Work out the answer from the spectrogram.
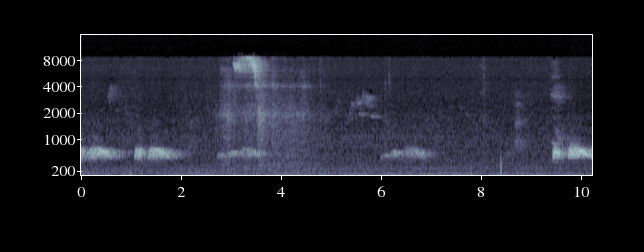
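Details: Spotted dove (cu gáy) cooing in thúc bổi style, low hoots at the start and end with softer coos between, over a steady background hum and a brief higher chirp from another bird.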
